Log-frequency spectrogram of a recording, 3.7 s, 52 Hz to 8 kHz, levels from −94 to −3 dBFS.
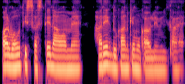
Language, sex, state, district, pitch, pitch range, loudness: Hindi, male, Uttar Pradesh, Etah, 140 Hz, 130-150 Hz, -18 LUFS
